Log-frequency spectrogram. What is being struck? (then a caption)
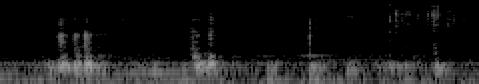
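Wax-coated scratch-art paper scraped with a chisel tip. A chisel tip scratches into a branch area of black wax-coated scratch-art paper, leaving black flakes on the sheet. Quiet bursts of dry, papery scraping come in uneven clusters, with a low rub underneath and brief bright flicks at the edges of each stroke.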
